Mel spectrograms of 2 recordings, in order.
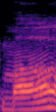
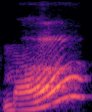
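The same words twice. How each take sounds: First: It is said with the tone meaning horse. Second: It is said with the tone meaning mother. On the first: The word means horse. "like it could mean like horse" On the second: The word means mother. "or like mother"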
